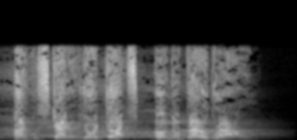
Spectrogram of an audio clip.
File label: taunt, voice; smite; voicepack; tyr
